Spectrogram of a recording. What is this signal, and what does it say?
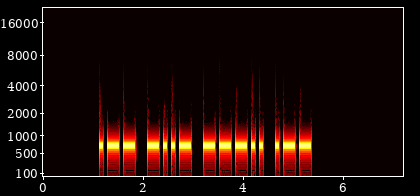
Morse code, heard as a keyed tone, about 15 wpm, 700 Hz. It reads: WX8W
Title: USA Call Signs - 4 Characters - Repeated 3x - 15wpm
